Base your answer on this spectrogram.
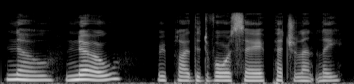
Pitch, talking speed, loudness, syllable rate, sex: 195 Hz, 100 wpm, -19 LUFS, 4.1 syllables/s, female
